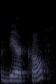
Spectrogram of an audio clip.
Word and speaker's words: Virchow: sure we all remember rudolph virgo which is apparently how you pronounce virchow the most influential pathologist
